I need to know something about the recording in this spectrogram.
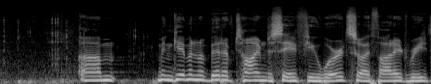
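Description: A man speaks calmly into a microphone in a large hall.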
